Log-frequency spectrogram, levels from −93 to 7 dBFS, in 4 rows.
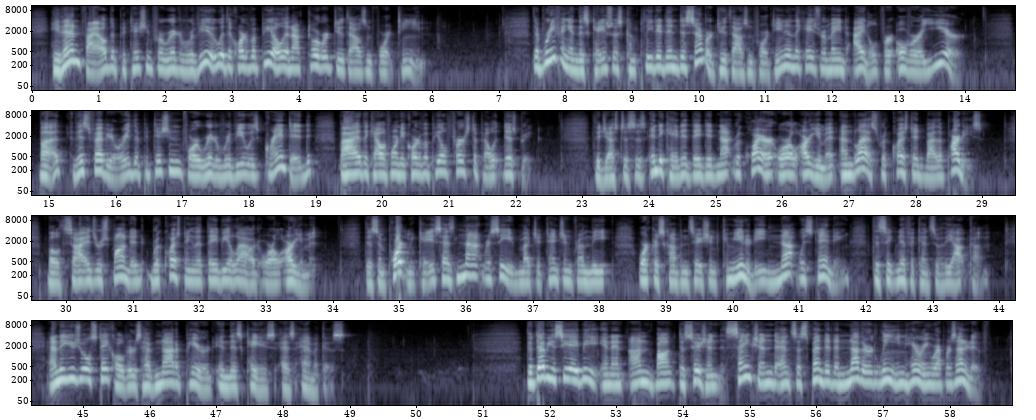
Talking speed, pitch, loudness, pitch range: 125 wpm, 150 Hz, -20 LUFS, 130-175 Hz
